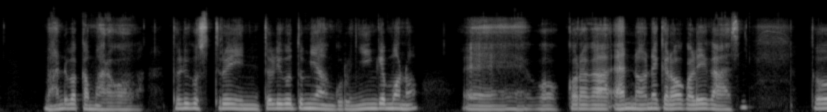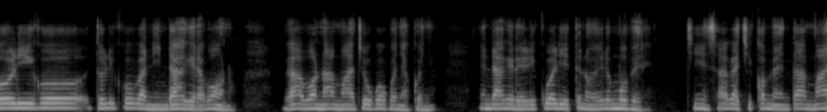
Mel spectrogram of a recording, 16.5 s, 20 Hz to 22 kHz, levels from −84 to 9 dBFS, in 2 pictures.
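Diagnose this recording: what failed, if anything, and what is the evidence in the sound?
The codec stage is the likely failure: the audio sounds as though it went through Bluetooth SBC compression with a starved bit pool, and the damage is plainly audible across the whole speech recording. With so few bits, the upper sub-bands lose their allocation, so the treble thins and flickers in and out while a gritty, grainy texture and aliasing sit on the voice. That degree of damage fits a low bitrate of around 96 kbps.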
